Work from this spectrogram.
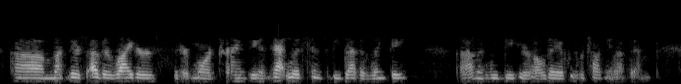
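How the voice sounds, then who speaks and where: Speech comes at a very fast pace in a Southern US accent. The intonation is monotone and flat. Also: woman, very deep, low pitch for a woman. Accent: Southern US, noticeable. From Texas and Arkansas Ozarks. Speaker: author. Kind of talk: interview, casual chat.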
